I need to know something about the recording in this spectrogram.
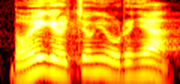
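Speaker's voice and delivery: loud, emphatic question; strong, loud confrontation; forceful challenge. Acted. God contrasts Jonah's decision with his own.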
